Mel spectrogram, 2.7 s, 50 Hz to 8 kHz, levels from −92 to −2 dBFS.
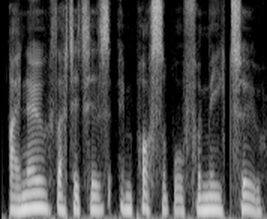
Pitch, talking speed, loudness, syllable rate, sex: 135 Hz, 200 wpm, -23 LUFS, 5.0 syllables/s, male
